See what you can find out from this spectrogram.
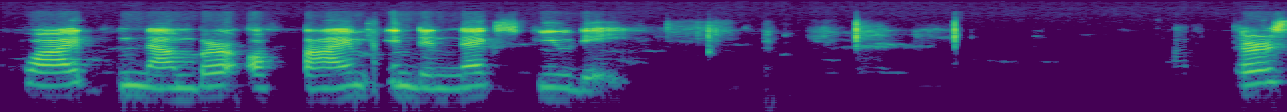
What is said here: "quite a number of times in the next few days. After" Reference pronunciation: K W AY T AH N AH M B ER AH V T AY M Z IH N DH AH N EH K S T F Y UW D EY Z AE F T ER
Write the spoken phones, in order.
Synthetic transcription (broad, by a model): K W AY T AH N AH M B ER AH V T AY M IH N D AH N EH K S T F Y UW D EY AA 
